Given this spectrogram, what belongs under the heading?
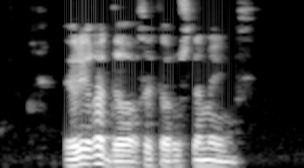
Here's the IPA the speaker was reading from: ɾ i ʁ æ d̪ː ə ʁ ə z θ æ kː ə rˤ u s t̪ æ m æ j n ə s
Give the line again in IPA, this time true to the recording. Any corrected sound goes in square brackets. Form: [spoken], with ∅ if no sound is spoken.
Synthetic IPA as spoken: ɾ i ʁ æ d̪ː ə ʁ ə [ʁ] θ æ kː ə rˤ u s t̪ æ m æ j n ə [θ]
